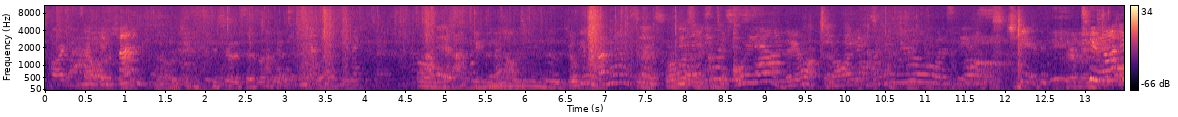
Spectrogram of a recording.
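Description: Several adults and children talk and chatter nearby in a small room.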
